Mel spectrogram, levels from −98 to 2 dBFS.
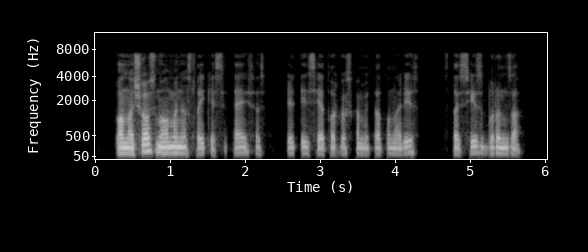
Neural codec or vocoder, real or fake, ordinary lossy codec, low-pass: codec, 16 kHz, 2 kbps, FunCodec, trained on LibriTTS, 25 frames a second; fake; MP3, 64 kbps; 7.2 kHz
